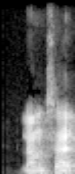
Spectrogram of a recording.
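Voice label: "langsat", Malay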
